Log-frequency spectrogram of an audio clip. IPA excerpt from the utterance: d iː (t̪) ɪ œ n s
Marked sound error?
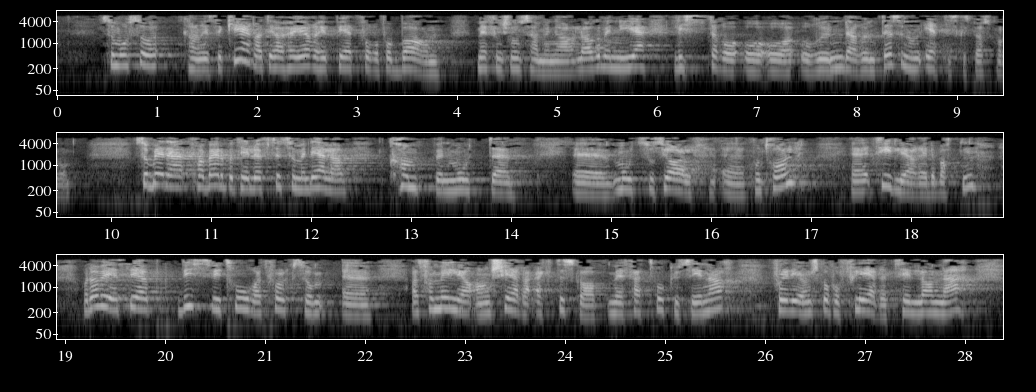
yes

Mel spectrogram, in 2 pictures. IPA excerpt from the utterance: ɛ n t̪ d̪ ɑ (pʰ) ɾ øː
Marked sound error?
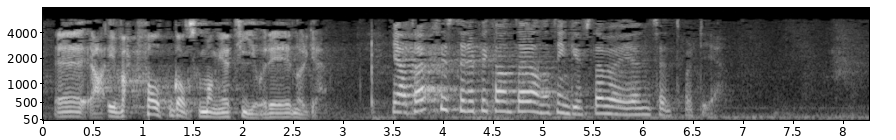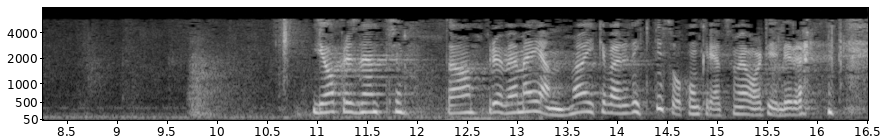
no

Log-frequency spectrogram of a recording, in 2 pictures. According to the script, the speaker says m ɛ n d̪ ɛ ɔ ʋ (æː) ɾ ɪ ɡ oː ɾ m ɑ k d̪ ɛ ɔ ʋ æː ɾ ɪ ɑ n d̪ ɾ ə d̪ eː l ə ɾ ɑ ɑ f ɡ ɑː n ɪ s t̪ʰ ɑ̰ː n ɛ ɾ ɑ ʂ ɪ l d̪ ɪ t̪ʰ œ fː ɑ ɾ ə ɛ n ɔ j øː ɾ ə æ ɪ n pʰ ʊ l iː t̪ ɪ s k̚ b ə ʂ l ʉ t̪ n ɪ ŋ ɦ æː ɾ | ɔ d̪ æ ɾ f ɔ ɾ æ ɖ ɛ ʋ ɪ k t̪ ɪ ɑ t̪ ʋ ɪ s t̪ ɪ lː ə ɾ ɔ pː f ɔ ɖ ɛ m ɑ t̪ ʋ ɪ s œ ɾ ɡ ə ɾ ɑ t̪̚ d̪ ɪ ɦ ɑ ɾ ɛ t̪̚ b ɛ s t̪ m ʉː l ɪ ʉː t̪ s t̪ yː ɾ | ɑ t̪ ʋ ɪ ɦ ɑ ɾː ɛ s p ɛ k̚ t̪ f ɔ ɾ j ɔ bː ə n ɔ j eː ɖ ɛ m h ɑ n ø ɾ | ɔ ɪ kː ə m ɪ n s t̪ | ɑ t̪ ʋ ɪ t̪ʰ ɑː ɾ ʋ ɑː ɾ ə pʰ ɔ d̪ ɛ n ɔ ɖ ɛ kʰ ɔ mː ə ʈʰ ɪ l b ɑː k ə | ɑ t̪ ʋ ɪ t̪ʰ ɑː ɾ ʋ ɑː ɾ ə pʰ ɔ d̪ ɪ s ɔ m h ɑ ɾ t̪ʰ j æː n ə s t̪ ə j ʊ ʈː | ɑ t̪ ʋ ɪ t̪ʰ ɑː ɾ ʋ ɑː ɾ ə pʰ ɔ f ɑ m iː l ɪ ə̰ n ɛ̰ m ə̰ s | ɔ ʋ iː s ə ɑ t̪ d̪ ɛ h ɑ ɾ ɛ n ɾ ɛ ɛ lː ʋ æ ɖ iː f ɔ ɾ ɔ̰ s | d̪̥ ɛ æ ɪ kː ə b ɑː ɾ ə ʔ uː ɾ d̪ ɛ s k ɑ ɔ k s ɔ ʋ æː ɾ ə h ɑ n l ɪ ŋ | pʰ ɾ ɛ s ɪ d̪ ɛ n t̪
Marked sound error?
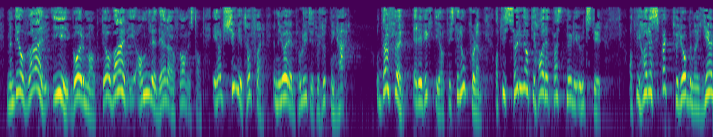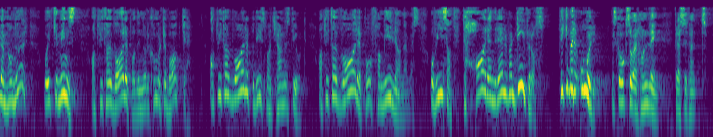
no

